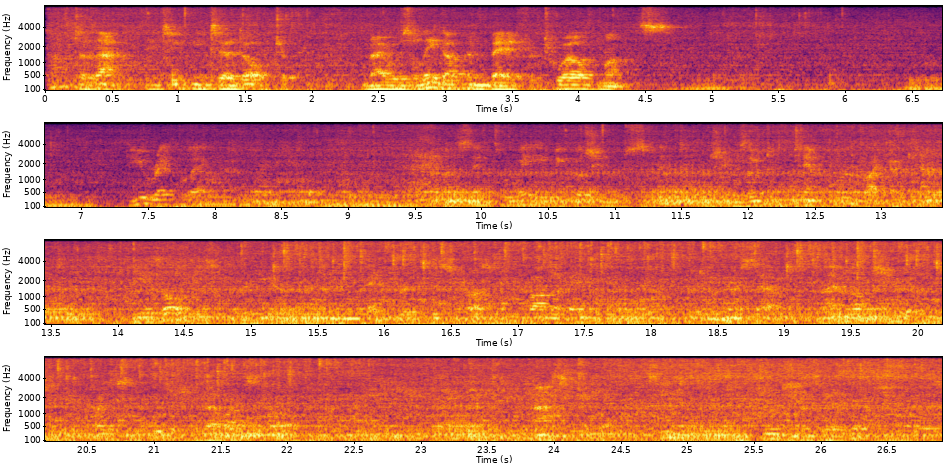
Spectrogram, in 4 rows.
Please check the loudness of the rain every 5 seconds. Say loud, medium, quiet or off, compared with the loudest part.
medium, quiet, medium, loud, loud, loud.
